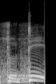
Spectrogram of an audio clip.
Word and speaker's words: DUDI: Oh, Dudi itu Mbak bacanya. Dudi.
